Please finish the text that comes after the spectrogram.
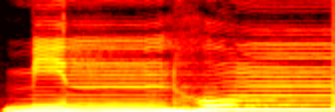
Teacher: hukum idamimi sebab ada mim sukun menghadapi mim berharakat cara bacanya mim pertama dileburkan ke mim kedua disertai bunyi dengung m bunyi m-nya tahan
